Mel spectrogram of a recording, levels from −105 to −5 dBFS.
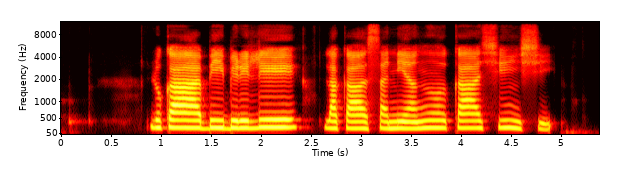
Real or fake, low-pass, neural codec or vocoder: fake; 10.8 kHz; codec, 24 kHz, 1.2 kbps, DualCodec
